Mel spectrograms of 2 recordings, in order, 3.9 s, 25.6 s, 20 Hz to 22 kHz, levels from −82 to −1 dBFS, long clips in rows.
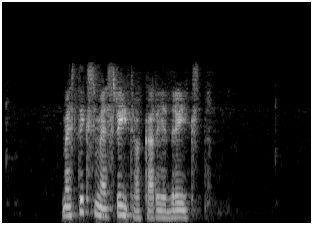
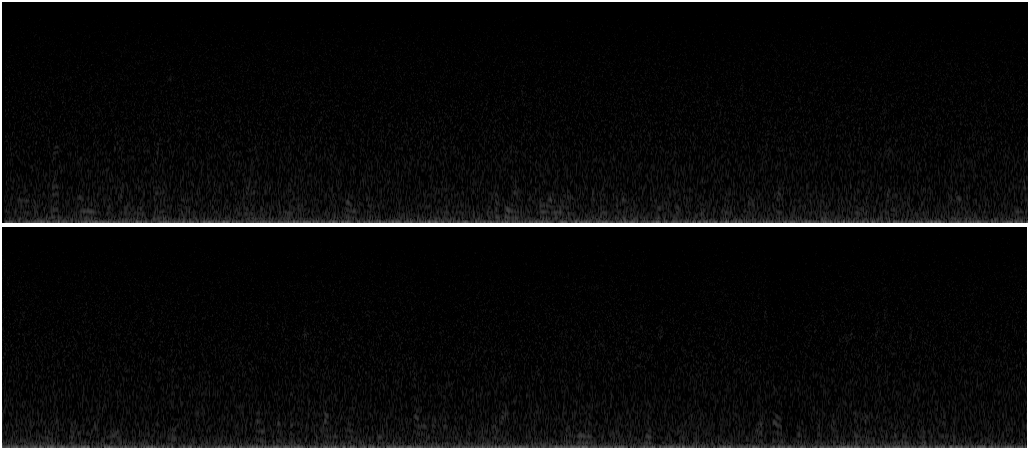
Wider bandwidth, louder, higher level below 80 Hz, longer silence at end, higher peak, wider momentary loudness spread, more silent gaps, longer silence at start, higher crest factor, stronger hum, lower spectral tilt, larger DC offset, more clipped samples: second, 7.6 kHz vs over 20 kHz; first, -25 LUFS vs -58 LUFS; about the same, -68 dBFS vs -64 dBFS; first, 1.25 s vs 0 s; first, -6 dBFS vs -42 dBFS; first, 13 LU vs 0 LU; neither; first, 0.75 s vs 0 s; first, 22 dB vs 14 dB; neither; first, -4.5 dB/octave vs -2 dB/octave; neither; neither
